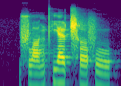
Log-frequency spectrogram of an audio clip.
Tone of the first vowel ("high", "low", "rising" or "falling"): rising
